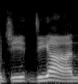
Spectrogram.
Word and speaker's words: Dion: Dion, like Celine Dion.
